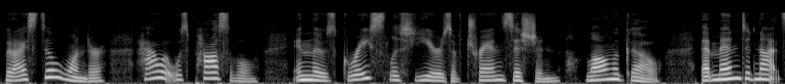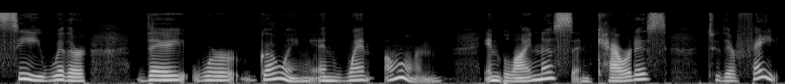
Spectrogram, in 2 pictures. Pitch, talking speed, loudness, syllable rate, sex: 200 Hz, 135 wpm, -20 LUFS, 3.9 syllables/s, female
